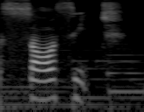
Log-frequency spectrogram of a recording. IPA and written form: ˈsɒsɪdʒ (Sausage)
